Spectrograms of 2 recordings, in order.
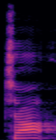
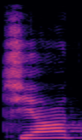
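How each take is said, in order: First: It is said as one sound without 'i'. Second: An 'i' sound is heard before the 'a'. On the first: The speaker calls it right. "சா, சு, சோ அப்படின்னு உச்சரித்தாலே போதும்" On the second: The speaker calls it wrong. "சியா, சியூ, சியோ அப்படிலாம் உச்சரிக்க தேவையில்ல"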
